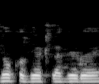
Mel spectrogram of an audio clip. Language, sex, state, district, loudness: Rajasthani, male, Rajasthan, Churu, -14 LUFS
